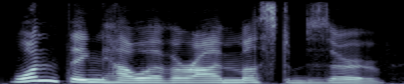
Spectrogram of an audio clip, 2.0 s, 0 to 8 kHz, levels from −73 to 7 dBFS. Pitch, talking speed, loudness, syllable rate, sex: 205 Hz, 180 wpm, -16 LUFS, 5.8 syllables/s, female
